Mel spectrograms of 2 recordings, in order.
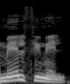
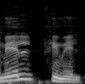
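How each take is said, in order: Both takes have the same delivery.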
